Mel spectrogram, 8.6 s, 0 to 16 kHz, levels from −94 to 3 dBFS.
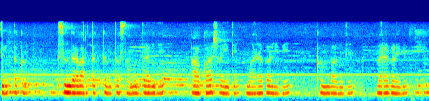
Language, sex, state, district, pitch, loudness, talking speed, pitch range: Kannada, female, Karnataka, Dharwad, 215 Hz, -19 LUFS, 40 wpm, 210-225 Hz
